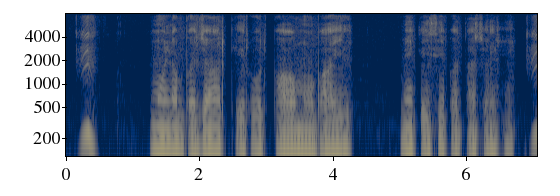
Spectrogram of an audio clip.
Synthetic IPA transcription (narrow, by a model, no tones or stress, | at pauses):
mʊləbəd͡ʒaːɾkeɾoːd͡ʒbʱaːwmoːbaːɪl | mẽkɐɪsepɐt̪at͡ʃɐlɦɛː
